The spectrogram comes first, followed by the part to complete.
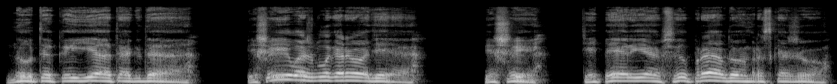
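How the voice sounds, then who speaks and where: A blustering, hot-tempered peasant robber from an audiobook, as a male reader puts him on, his gravelly voice lurching up and down as he protests. the timbre stays husky and dark even when he shouts back. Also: a little high, takes it slowly, heavily acted. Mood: defiant. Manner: blustering, indignant.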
